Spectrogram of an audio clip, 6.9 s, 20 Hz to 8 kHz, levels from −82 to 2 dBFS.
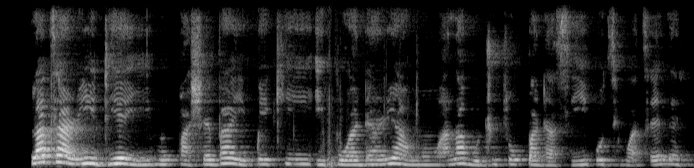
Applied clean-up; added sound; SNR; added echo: neural mask model DeepFilterNet 3.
